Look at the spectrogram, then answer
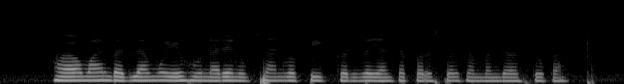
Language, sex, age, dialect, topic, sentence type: Marathi, female, 18-24, Northern Konkan, agriculture, question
